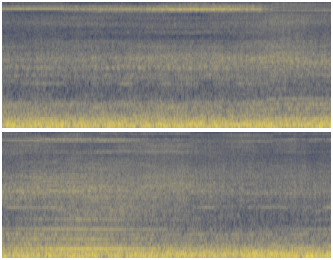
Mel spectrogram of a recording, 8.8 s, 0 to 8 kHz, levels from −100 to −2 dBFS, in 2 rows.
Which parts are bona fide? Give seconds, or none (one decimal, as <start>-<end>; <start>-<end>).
0.0-0.8; 3.6-4.9; 6.9-8.0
